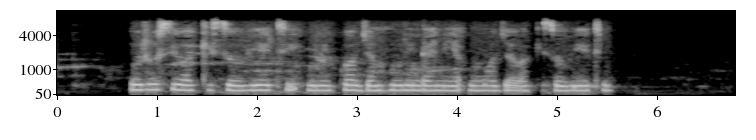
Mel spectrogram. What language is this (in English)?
Swahili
